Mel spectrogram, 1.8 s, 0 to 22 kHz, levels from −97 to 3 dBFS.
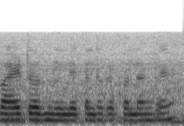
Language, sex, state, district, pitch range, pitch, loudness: Hindi, female, Chhattisgarh, Raigarh, 190-195 Hz, 195 Hz, -16 LUFS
